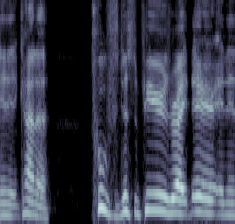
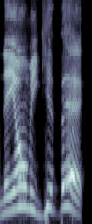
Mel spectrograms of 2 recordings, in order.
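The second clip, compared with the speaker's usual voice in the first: shouted warning; 6 semitones higher, 6 dB louder than usual. Acted.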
